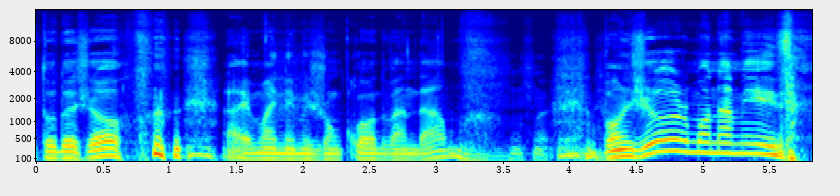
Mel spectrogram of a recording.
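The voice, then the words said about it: Jean-Claude Van Damme impression accent. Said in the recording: “You think I should do this whole episode in Van Damme's accent?”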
